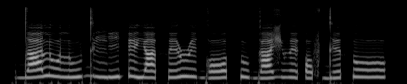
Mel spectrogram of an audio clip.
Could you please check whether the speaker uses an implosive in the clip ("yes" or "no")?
no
